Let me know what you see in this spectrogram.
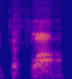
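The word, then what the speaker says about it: TeSlaa: Yeah, Tesla is how it's pronounced.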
